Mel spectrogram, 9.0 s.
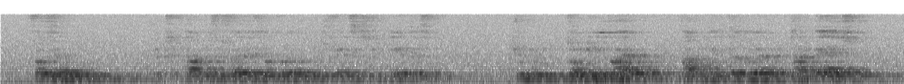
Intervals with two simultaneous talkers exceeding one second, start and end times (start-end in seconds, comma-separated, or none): none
